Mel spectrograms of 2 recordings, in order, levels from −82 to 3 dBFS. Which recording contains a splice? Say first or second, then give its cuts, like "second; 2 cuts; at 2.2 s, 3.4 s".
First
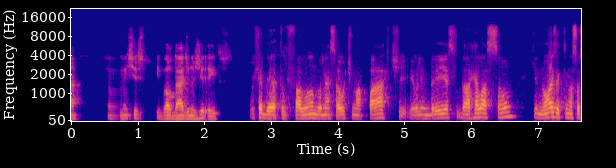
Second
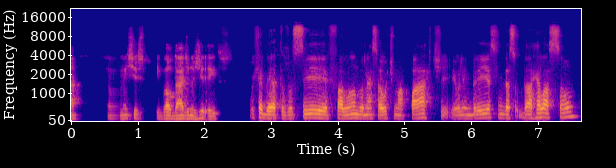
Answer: first; 2 cuts; at 3.2 s, 5.8 s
